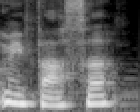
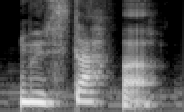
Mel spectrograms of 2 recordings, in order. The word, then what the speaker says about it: Mustafa: His name is not Mufasa. That's the lion from the Lion King. It is Mustafa. M U S T A F A. I have been saying it wrong.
